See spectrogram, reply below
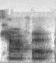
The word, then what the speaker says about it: Caffet: So it's at Brittany May Caffet. My last name is spelled really weird. C-A-F-F-E-T. Everyone thinks it's pronounced Caffet, but it's Caffet.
